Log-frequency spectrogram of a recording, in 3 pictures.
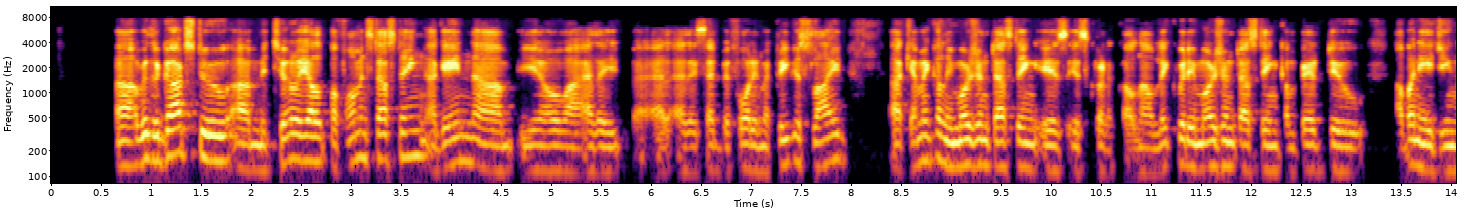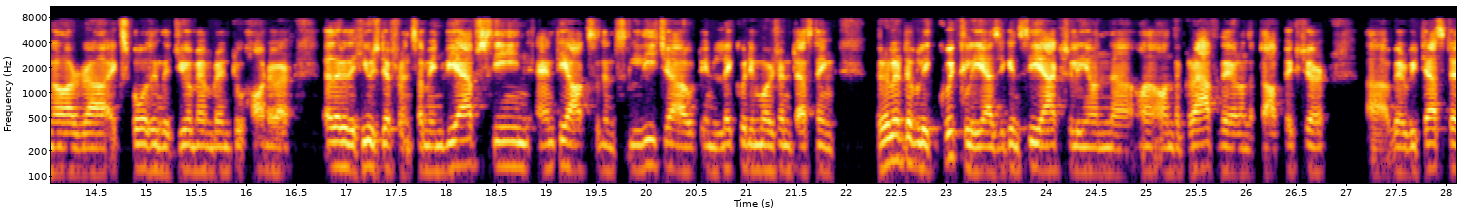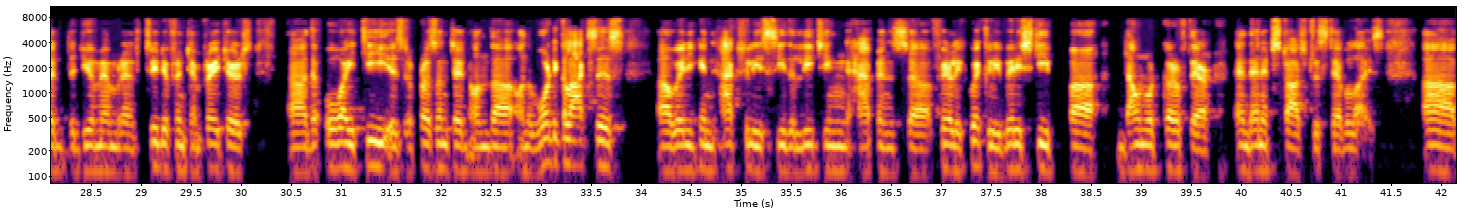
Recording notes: FGI Webinar. This is an audio version of the webinar.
